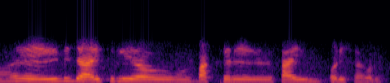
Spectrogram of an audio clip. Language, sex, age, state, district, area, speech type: Odia, female, 30-45, Odisha, Jagatsinghpur, rural, conversation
